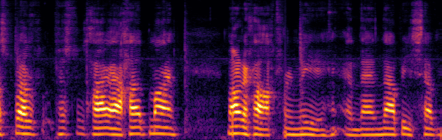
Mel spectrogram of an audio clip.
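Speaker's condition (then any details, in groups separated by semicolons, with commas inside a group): Ataxia; may slur speech, may sound drunk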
